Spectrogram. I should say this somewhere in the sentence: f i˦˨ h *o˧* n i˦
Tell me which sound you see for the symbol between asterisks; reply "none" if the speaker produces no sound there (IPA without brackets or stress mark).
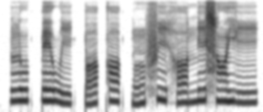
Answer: ɔ˧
